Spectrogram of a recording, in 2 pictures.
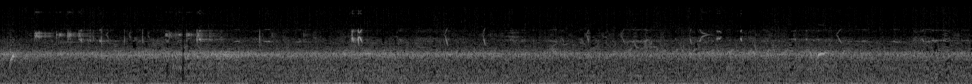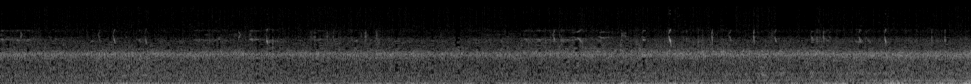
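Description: Birds chirping: scattered short, high chirps over a steady background hiss.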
